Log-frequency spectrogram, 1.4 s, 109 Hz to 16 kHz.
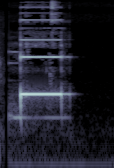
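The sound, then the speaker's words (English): A single steady electronic beep, a clear mid-pitched tone held for about half a second with a sharp start and a quick fade, sounding alone. It is the 10-second warning signal at a ski race start gate, heard as the racer sets poles and stomps skis into the ground. “You hear the 10-second warning as you set your poles and stomp your skis into the ground.”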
